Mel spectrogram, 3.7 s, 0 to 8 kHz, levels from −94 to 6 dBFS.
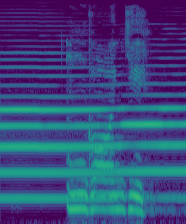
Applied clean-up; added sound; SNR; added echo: none; Wind instrument, woodwind instrument; -4 dB; reverberation time 1.4 s.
